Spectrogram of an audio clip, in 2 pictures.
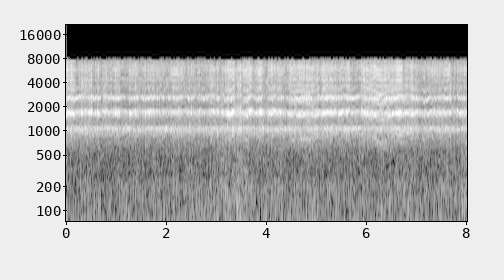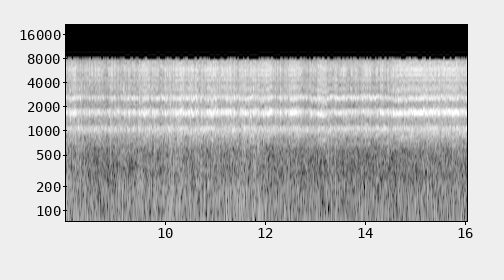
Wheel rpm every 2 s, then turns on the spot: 230, 230, 230, 220, 230, 230, 230, 230.
none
